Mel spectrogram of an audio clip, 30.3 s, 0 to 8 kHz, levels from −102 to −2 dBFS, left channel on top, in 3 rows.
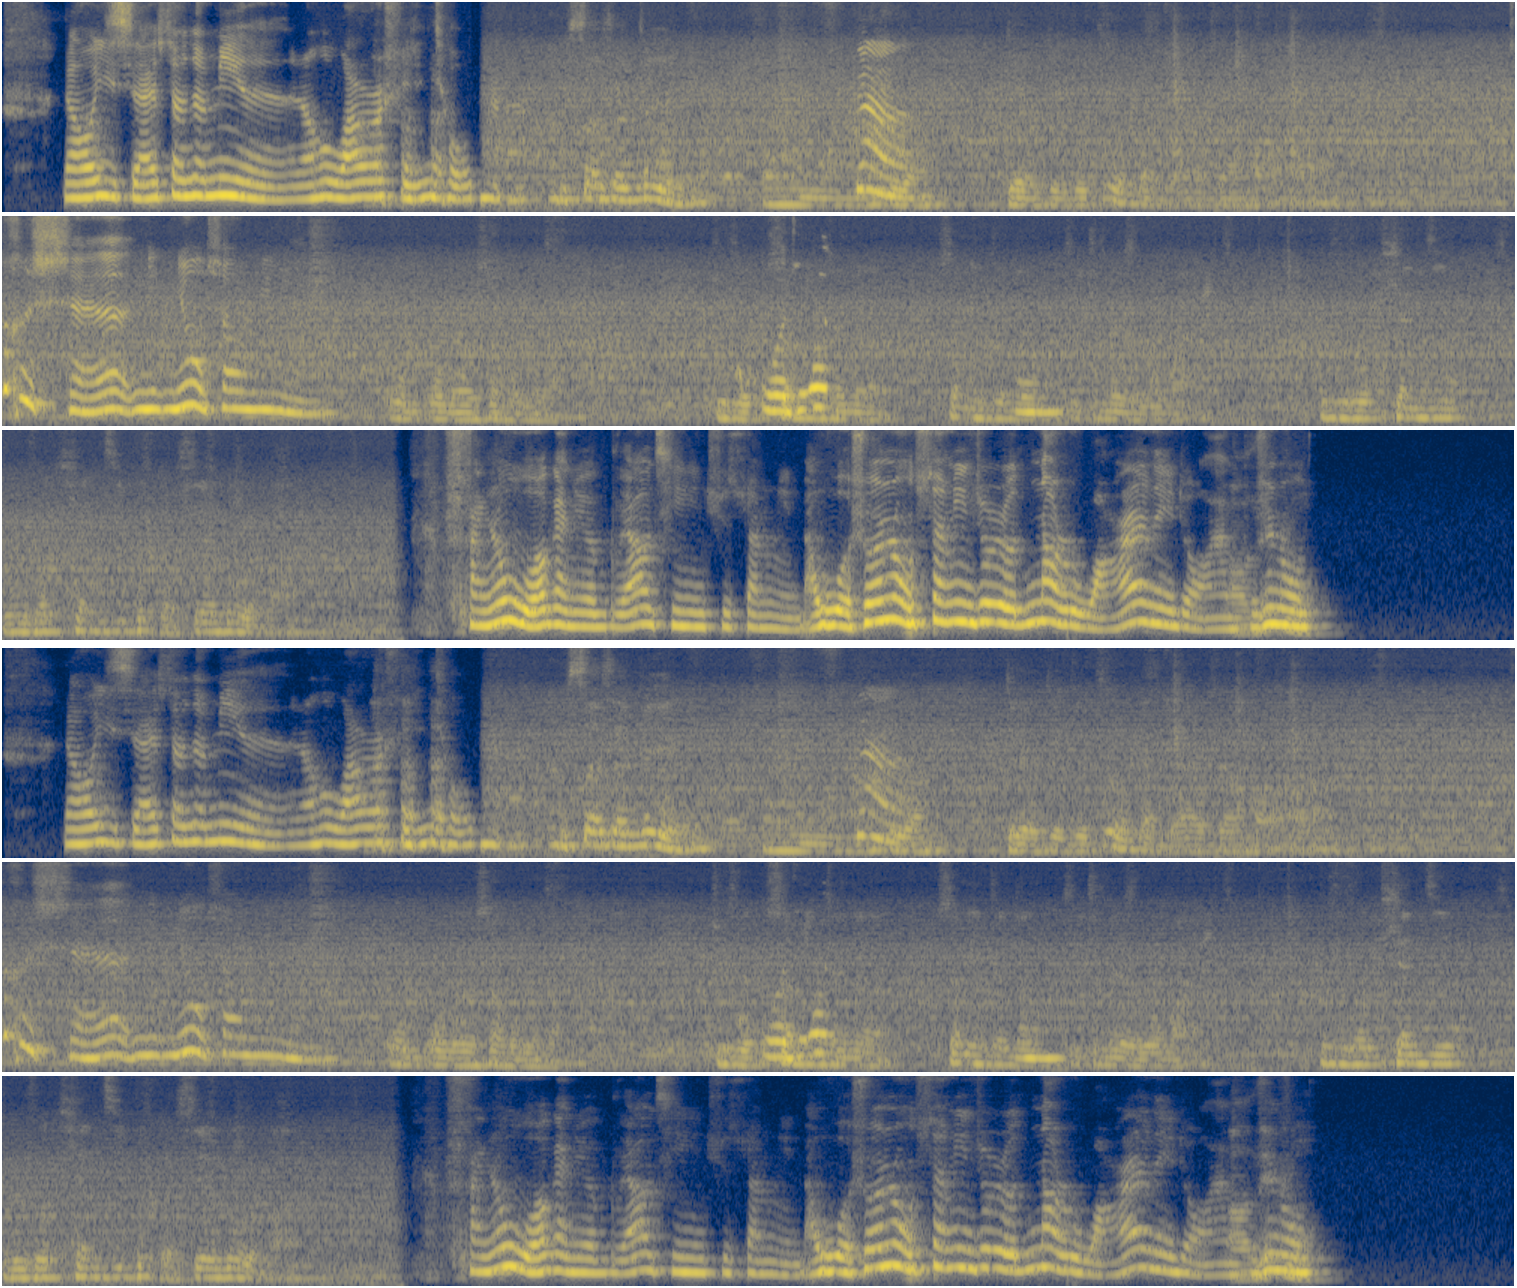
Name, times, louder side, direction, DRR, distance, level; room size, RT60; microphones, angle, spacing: voice 1, 0.4-3.7 5.7-6.1 10.1-12.3 15.1-15.6 16.8-17.2 23.1-28.9, left 5 dB, 85° left, 0.4 m, -18 dB
voice 2, 2.4-3.0 3.7-4.7 5.1-8.9 12.6-13.9 14.8-15.9 16.3-18.1 18.9-19.8 20.2-22.1 28.3-28.9, equal, 5° right, 1.0 m, -31 dB
sound 1, 3.2-22.8, left 3 dB, 20° left, 0.5 m, -36 dB
6.6 x 2.4 x 2.9 m
head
